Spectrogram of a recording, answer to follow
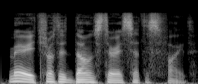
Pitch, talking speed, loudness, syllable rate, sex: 100 Hz, 150 wpm, -16 LUFS, 5.2 syllables/s, male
